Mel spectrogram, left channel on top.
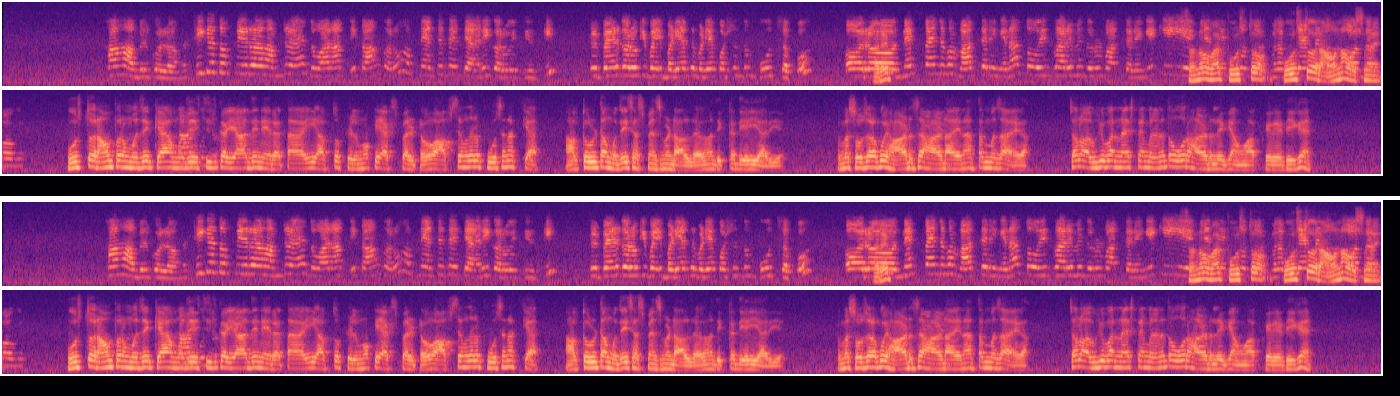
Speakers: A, on the right; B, in the centre.
A: हाँ हाँ बिल्कुल अ, ठीक है तो फिर अ, हम जो है दोबारा आप एक काम करो अपने अच्छे से तैयारी करो इस चीज की प्रिपेयर करो कि भाई बढ़िया से बढ़िया क्वेश्चन तुम पूछ सको और
B: अरे
A: नेक्स्ट टाइम जब हम बात करेंगे ना तो इस बारे में जरूर बात करेंगे कि
B: सुनो
A: ये कैसे
B: मैं
A: इसको
B: पूछ
A: सोल्व
B: तो
A: मतलब
B: पूछ
A: कैसे
B: तो रहा
A: तुम
B: हूँ ना
A: सोल्व
B: उसमें
A: कर पाओगे
B: पूछ तो रहा हूँ पर मुझे क्या मुझे
A: हाँ
B: इस
A: पूछो
B: चीज का याद ही नहीं रहता है आप तो फिल्मों के एक्सपर्ट हो आपसे मतलब पूछना क्या है? आप तो उल्टा मुझे ही सस्पेंस में डाल रहे हो ना दिक्कत यही आ रही है तो मैं सोच रहा कोई हार्ड से
A: हम्म
B: हार्ड
A: हम्म
B: आए ना
A: हम्म।
B: तब मजा आएगा चलो अब की बार नेक्स्ट टाइम मिलना तो और हार्ड लेके आऊंगा आपके लिए ठीक है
